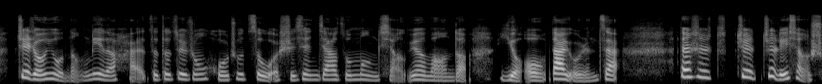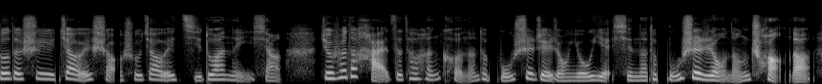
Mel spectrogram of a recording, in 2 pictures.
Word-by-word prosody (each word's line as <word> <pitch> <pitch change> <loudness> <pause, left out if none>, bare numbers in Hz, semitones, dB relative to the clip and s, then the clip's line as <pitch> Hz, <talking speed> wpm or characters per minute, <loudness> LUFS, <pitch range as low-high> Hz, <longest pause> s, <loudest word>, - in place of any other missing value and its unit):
这 320 -5 +4
种 235 -2 +4
有 250 -3 -1
能 195 - -10
力 250 +2 +1
的 200 -2 -1
孩 - - -6
子， 225 - -5
他 240 - -2
最 240 +1 0
终 235 +2 -5
活 205 -5 -4
出 245 +3 -5
自 - - -2
我 - - -1
实 200 - -3
现 220 +1 -3
家 225 0 +1
族 215 -1 -6
梦 215 -3 -6
想 190 - -5
愿 215 +1 0
望 180 -2 -4
的， 175 - -1 0.3
有 200 - +2 0.3
大 255 -1 +11
有 230 - 0
人 155 +5 -7
在。 - - +3 0.6
但 345 0 +9
是 330 -3 +1 0.2
这 340 -5 +3
这 380 - +2
里 230 +3 +5
想 285 -1 -2
说 260 0 +2
的 260 -2 0
是 250 -2 -1
较 255 -3 +3
为 220 - -1
少 245 - -1
数、 220 - -5
较 225 0 -1
为 210 - -1
极 180 -4 -5
端 225 +3 -1
的 205 - -6
一 - - -11
项， - - -5 0.4
就 275 - +1
是 - - -2
说 325 +2 +1
他 370 - +2
孩 - - +2
子 225 - -4
他 260 +3 -5
很 235 -2 -6
可 - - -5
能 - - -9
他 240 - -4
不 175 +1 -4
是 255 +4 0
这 - - +1
种 170 +1 -4
有 175 +2 -1
野 190 -3 0
心 195 -2 -2
的， 190 - -3
他 235 - -4
不 200 +3 -3
是 270 0 +6
这 210 - +3
种 200 - +2
能 190 - -5
闯 - - +6
的。 - - +4
225 Hz, 275 characters per minute, -26 LUFS, 200-255 Hz, 0.6 s, 大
